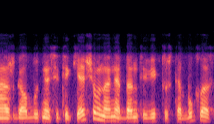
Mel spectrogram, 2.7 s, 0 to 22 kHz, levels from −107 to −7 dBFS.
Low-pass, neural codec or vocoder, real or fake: 7.2 kHz; none; real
